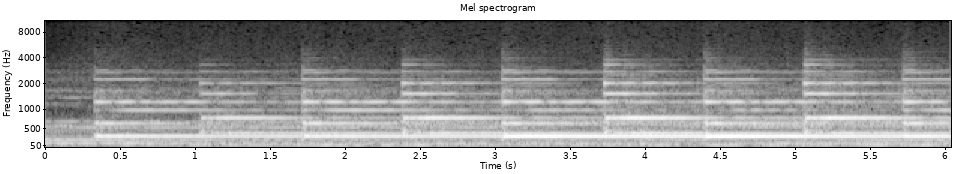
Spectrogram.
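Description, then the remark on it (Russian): A bronze church bell, struck by a bell-ringer in the belfry, tolls steadily, about nine strikes at an even pace, each ringing out and overlapping the last. Loud, with no voices. “На колокольню уж лезет звонарь. В колокол бронзовый громче ударь.”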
